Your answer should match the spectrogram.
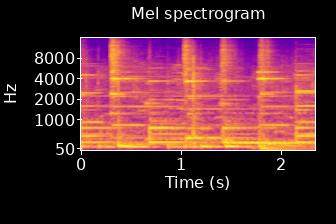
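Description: Javanese gamelan music: bronze metallophones play a melody of struck, ringing notes, about three a second, with drum strokes. A deep gong-like bass note enters near the end.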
